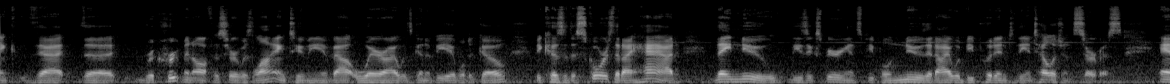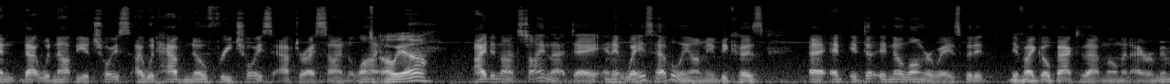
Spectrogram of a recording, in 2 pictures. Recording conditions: sounds in the background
